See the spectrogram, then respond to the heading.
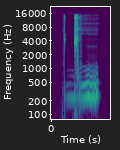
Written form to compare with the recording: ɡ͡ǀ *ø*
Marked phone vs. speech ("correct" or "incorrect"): incorrect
